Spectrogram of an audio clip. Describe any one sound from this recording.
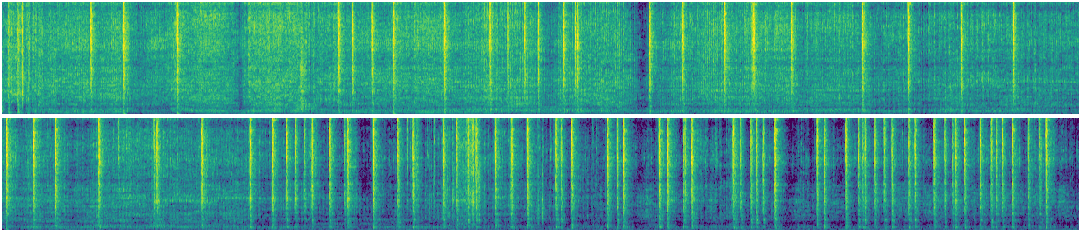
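Spinning tops whir steadily inside a plastic arena.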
